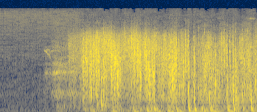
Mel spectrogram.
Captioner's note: horse galloping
